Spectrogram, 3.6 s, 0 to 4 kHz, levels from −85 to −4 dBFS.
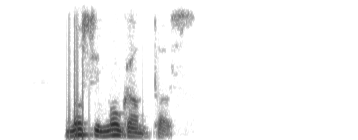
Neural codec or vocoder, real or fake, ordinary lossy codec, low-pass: none; real; Opus, 24 kbps; 3.6 kHz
